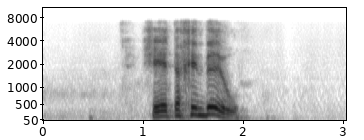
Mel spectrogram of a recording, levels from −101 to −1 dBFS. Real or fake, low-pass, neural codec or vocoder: fake; 7.2 kHz; codec, 16 kHz, 2 kbps, FunCodec, trained on Chinese and English, 25 frames a second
